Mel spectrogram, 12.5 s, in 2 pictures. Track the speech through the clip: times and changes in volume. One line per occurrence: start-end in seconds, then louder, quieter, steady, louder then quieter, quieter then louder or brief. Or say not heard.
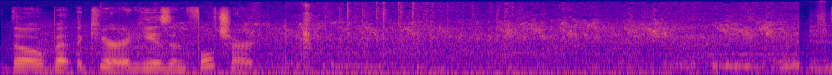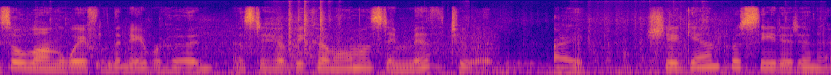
0.0-1.9 brief
6.2-12.4 steady.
